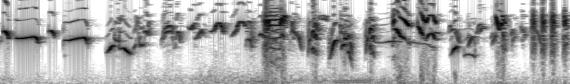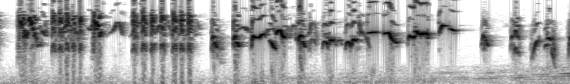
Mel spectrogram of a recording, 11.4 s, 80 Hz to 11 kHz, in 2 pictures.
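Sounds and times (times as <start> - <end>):
lovebird long chattering song: 0.0 - 11.3.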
